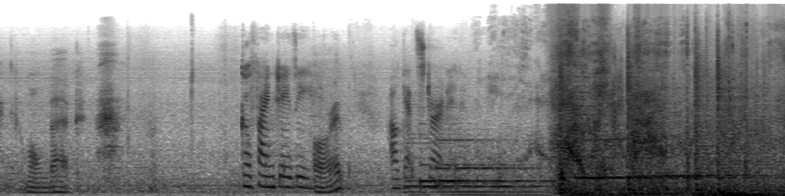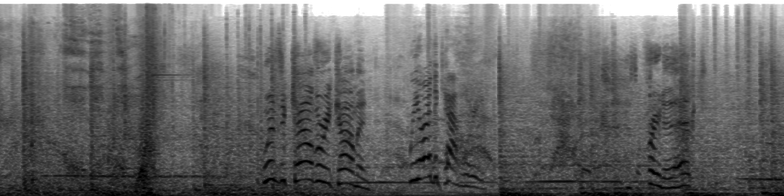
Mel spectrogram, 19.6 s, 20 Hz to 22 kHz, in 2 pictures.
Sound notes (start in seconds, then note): 6.2 zombies growling; 8.5 invigorating music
